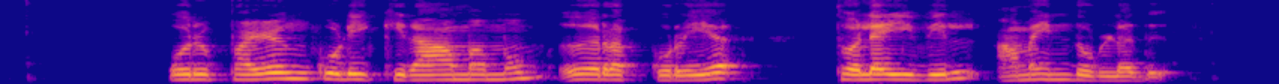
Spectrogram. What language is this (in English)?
Tamil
